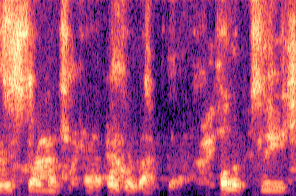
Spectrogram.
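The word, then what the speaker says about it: голубці: Holubtsi, right? Some people would say with the German or with the Russian pronunciation, golubki, which is cabbage rolls, right?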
